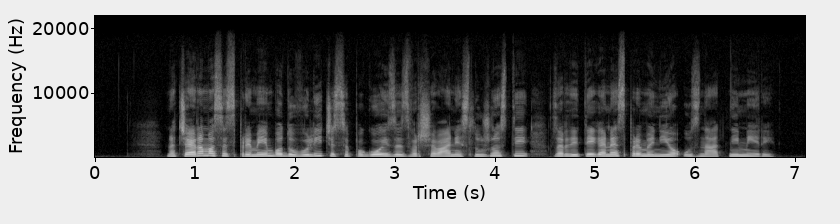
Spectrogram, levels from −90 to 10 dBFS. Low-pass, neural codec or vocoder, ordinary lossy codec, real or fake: 19.8 kHz; none; none; real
